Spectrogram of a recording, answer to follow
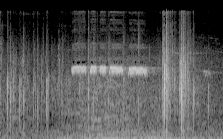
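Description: Five short blasts of a high, steady whistle tone, after scattered clapping from the crowd, with a low engine hum underneath and two loud sharp noises shortly before the end.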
